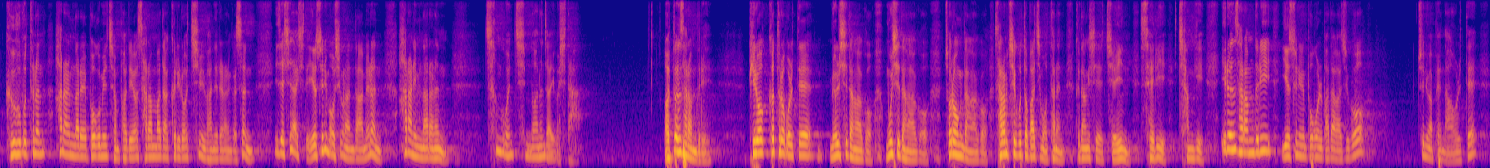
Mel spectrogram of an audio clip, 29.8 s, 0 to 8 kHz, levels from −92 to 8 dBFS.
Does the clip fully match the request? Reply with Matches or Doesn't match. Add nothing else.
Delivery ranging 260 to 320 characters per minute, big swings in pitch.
Matches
